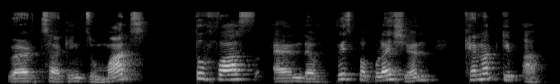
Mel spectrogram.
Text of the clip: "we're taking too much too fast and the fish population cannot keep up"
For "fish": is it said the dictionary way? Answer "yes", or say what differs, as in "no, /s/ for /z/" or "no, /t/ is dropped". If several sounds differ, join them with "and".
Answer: no, /s/ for /ʃ/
